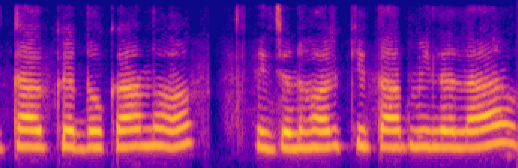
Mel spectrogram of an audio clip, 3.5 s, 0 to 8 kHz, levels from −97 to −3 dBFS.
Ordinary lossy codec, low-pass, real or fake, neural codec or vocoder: none; 7.2 kHz; fake; codec, 16 kHz, 4 kbps, FreqCodec, smaller model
